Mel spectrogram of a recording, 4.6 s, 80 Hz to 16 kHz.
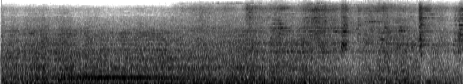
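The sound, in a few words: CSX local freight train with ES40 locomotive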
